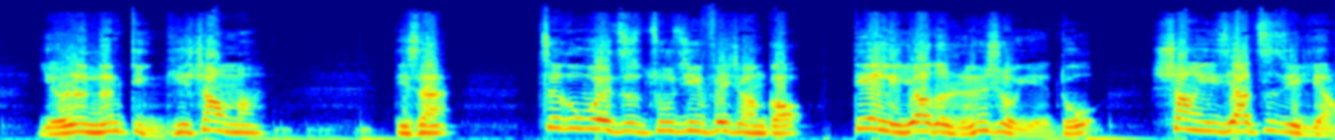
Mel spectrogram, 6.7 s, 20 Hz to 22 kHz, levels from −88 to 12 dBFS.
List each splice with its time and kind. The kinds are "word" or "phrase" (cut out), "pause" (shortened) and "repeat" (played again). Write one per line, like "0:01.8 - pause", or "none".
0:04.1 - pause

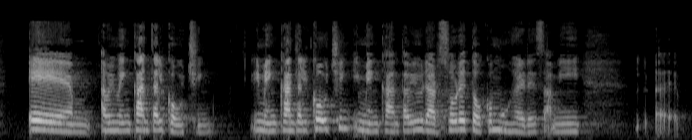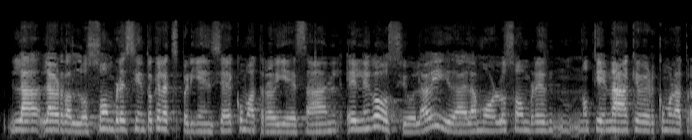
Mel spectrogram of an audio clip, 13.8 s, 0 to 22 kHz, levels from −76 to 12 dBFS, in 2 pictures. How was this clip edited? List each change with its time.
none

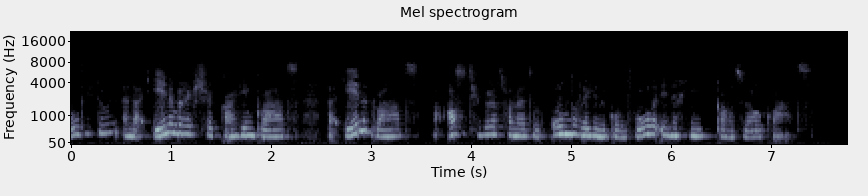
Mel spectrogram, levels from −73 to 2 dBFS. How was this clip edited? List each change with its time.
0:03.0 - phrase
0:03.5 - pause

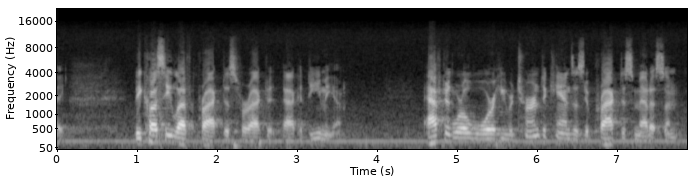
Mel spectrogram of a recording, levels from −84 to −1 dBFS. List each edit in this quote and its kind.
0:01.7 - word
0:04.9 - word
0:06.6 - word

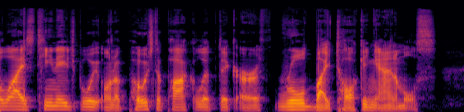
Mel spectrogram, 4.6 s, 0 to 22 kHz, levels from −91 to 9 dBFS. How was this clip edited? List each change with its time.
0:02.7 - pause

